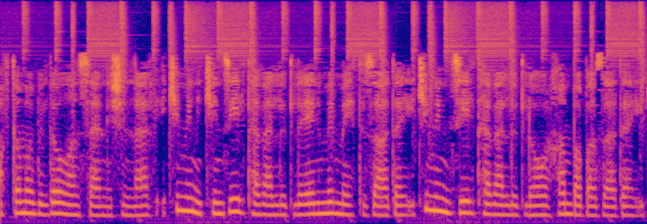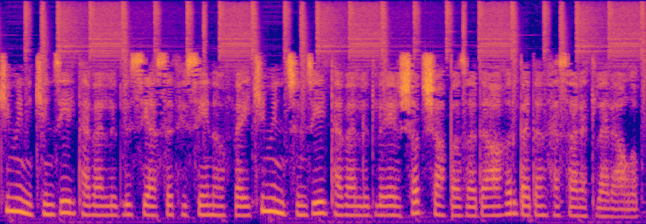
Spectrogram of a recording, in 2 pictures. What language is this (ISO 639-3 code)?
tur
